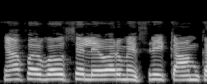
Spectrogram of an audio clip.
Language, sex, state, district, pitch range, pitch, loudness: Hindi, male, Bihar, Saran, 220-235 Hz, 230 Hz, -12 LUFS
